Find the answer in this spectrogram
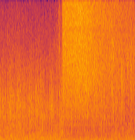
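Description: Cartoon rocket-engine exhaust blast: a continuous rumbling rush of flame that turns hissier about a second in, with music underneath.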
